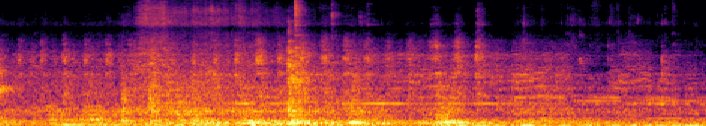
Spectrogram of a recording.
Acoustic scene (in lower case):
elevator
